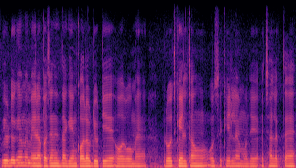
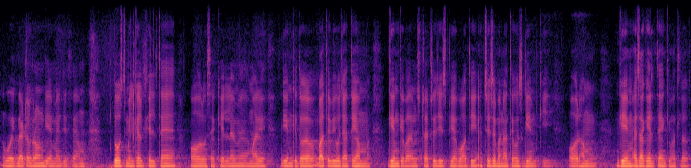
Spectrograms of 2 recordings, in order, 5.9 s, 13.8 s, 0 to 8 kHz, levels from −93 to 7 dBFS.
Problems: none marked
